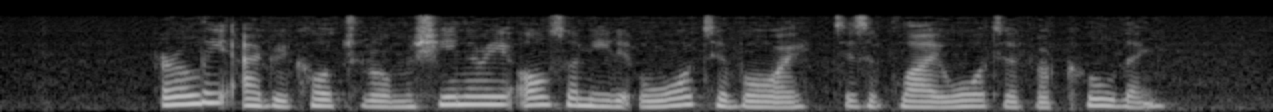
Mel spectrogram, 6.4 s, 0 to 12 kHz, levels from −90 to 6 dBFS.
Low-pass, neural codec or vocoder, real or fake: 7.2 kHz; codec, 16 kHz, 16 kbps, FunCodec, trained on Chinese and English, 50 frames a second; fake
